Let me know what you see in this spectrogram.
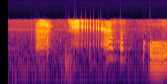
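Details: A newborn baby boy who gets hiccups after feeding: brief fussy vocalizing that rises into a short cry.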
